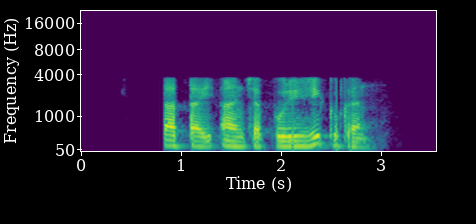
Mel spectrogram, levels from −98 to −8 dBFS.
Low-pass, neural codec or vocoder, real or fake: 3.6 kHz; none; real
